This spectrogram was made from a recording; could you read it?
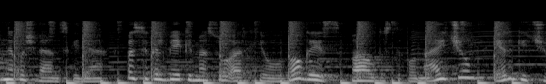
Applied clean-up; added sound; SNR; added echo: none; Snare drum; 2 dB; reverberation time 0.8 s.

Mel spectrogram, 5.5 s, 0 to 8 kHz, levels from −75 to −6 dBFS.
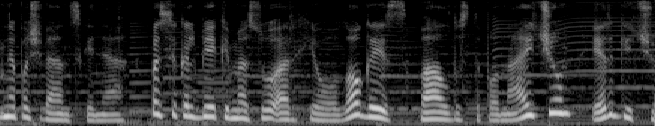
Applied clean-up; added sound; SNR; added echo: none; none; none; none.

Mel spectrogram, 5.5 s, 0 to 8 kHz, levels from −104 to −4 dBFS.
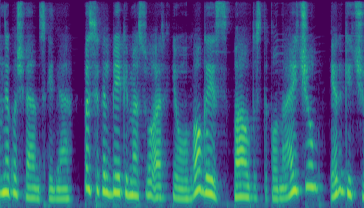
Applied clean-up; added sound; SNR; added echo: neural mask model DeepFilterNet 3.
